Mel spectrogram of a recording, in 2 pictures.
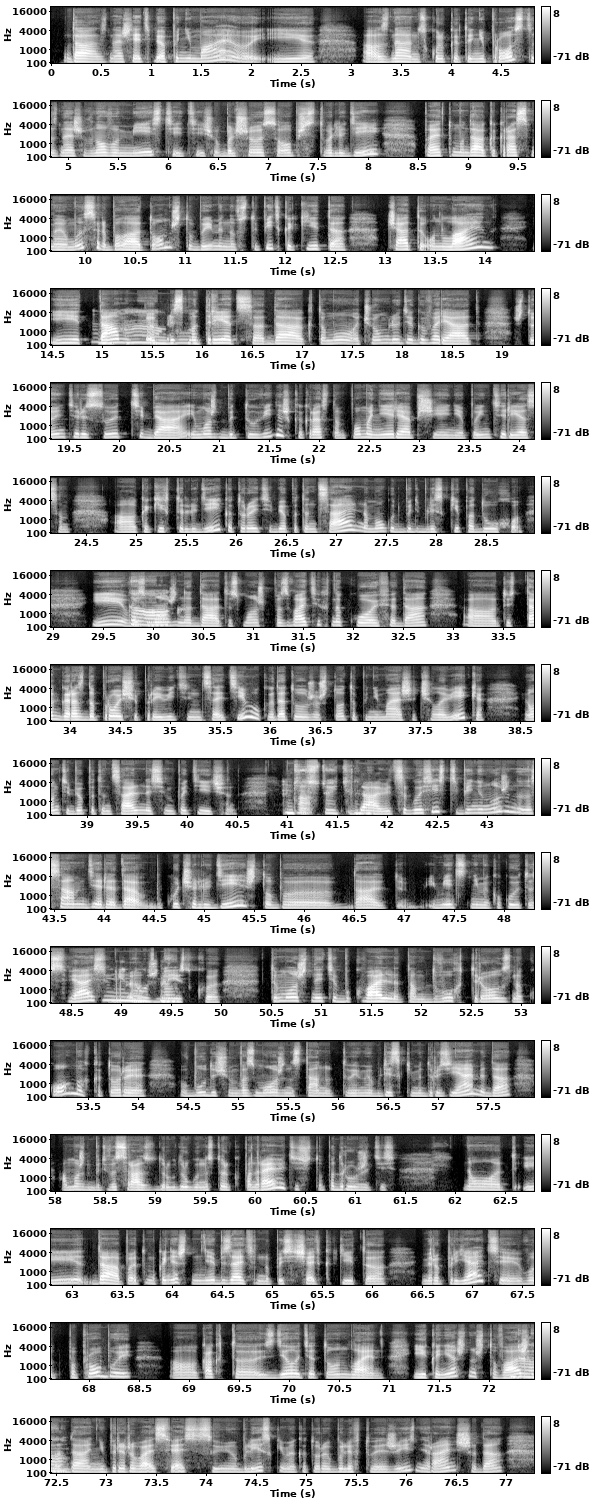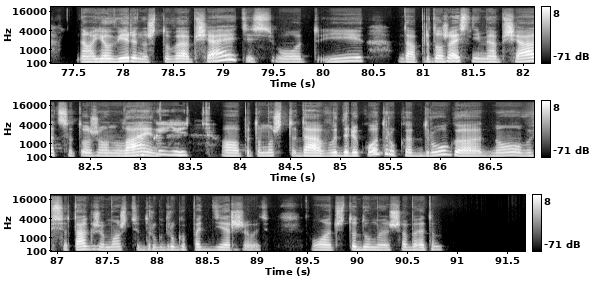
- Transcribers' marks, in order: tapping; other background noise
- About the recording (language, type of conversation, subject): Russian, advice, Как вы переживаете тоску по дому и близким после переезда в другой город или страну?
